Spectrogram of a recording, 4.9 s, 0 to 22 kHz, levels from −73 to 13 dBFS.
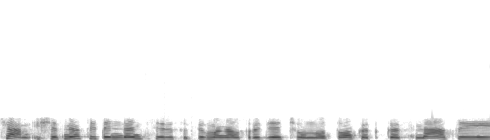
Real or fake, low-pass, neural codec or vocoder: real; 10.8 kHz; none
